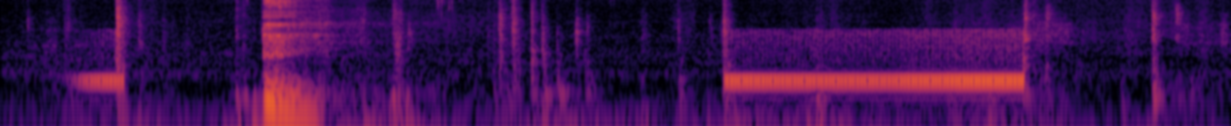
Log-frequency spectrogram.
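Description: Ringback tone on a telephone call: a brief tone burst, then a steady hum lasting about two seconds, over a quiet line with scattered clicks and a short rough noise between them.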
